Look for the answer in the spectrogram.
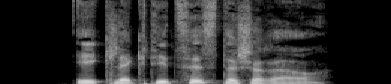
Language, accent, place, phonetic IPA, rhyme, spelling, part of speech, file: German, Germany, Berlin, [ɛklɛktiˈt͡sɪstɪʃəʁɐ], -ɪstɪʃəʁɐ, eklektizistischerer, adjective, De-eklektizistischerer.ogg
- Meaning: inflection of eklektizistisch: 1. strong/mixed nominative masculine singular comparative degree 2. strong genitive/dative feminine singular comparative degree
